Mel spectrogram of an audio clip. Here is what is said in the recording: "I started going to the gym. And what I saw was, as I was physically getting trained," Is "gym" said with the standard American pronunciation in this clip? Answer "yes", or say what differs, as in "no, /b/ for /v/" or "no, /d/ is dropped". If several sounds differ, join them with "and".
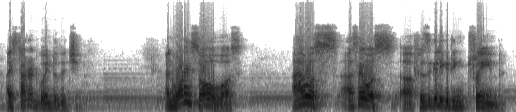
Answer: no, /tʃ/ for /dʒ/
